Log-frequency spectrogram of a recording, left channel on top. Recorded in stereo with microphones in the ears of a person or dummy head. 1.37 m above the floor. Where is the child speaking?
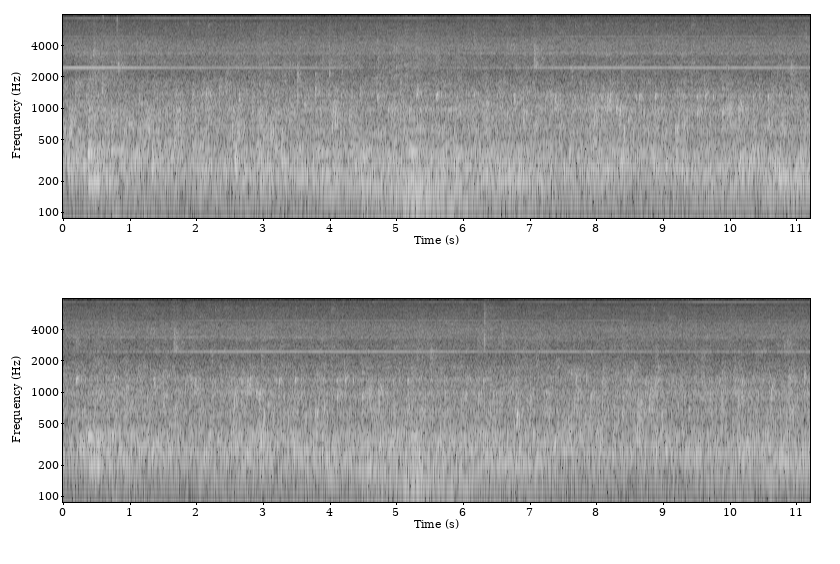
30° left (ahead or behind), 2 m; by 11.2 s 70° left (ahead or behind), 5.5 m.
